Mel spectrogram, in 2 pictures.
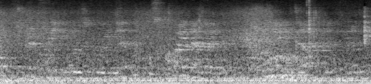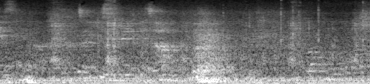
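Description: Metal chopsticks clink against a dish.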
